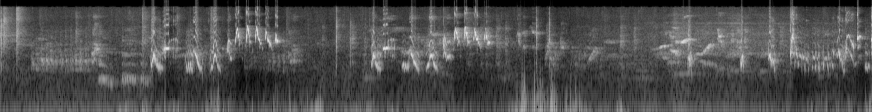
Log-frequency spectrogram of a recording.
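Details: White-rumped shama, stimulated to sing with tail-flicking, giving varied whistled phrases mixed with high chips and sharp clicks, with low thumping knocks heard midway.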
